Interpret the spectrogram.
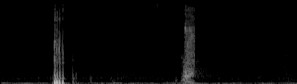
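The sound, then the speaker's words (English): Someone imitates a fart with their mouth: two short, raspy bursts about a second apart, the first punchier and the second a bit longer and breathier, with no talking. “Sounds like … farting to me.”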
